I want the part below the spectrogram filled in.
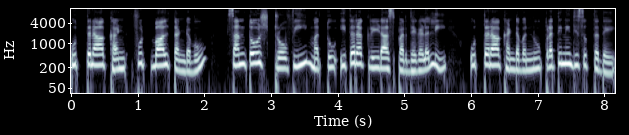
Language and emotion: Kannada, neutral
